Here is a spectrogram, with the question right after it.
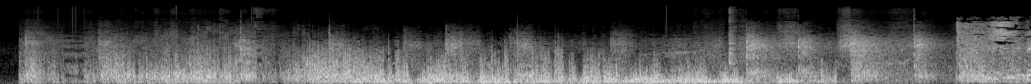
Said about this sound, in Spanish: el pasado sábado, hubo una escena de terror, una balacera en plena playa Manzanillo. La gente estaba de lo más relajada, eh, tomando el sol, bañándose en la playa, cuando de pronto escuche usted cómo sonó esa playa de Acapulco.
